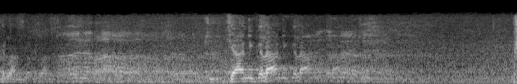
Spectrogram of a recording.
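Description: A man preaches with animation into a microphone, heard over loudspeakers in a large echoing hall.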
